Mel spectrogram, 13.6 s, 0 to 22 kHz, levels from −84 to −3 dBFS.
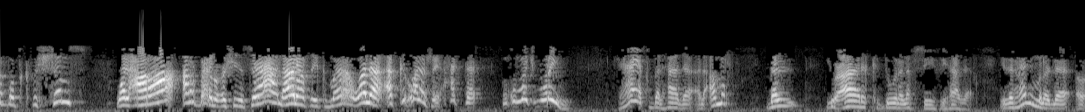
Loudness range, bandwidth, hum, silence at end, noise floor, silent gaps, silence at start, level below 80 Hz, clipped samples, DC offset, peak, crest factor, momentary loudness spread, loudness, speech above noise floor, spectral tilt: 10 LU; 7.4 kHz; none; 0 s; -51 dBFS; none; 0 s; -52 dBFS; under 0.1%; under 0.1%; 0 dBFS; 18 dB; 18 LU; -18 LUFS; 33 dB; -7 dB/octave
